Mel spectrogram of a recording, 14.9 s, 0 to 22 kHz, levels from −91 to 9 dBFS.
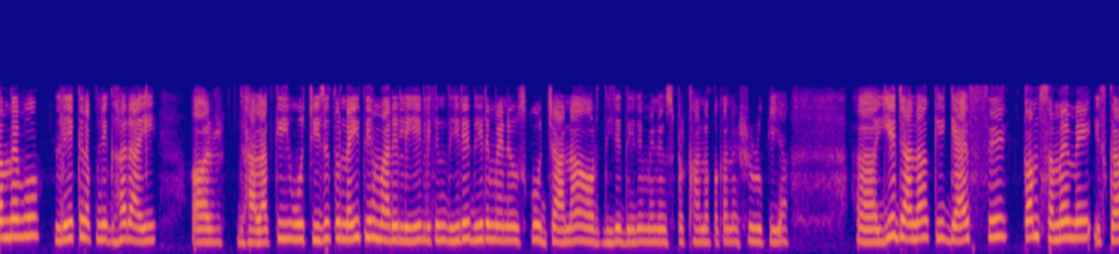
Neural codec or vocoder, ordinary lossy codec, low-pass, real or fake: vocoder, 44.1 kHz, 128 mel bands, Pupu-Vocoder; none; 5.4 kHz; fake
